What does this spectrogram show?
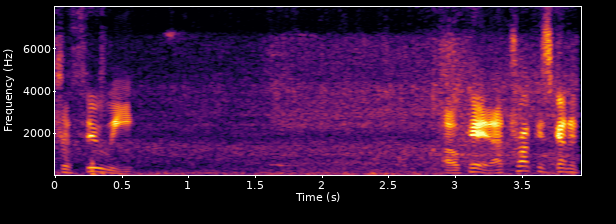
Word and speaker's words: Trethewey: And it's not pronounced Trethewey, it's pronounced Trethewey.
